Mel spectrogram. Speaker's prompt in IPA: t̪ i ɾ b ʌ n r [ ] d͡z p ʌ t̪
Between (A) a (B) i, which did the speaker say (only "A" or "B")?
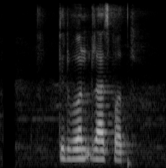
A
